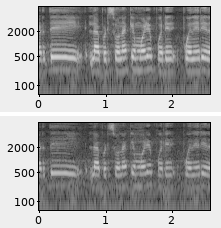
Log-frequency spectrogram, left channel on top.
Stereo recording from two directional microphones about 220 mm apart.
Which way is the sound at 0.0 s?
25° left (ahead or behind).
